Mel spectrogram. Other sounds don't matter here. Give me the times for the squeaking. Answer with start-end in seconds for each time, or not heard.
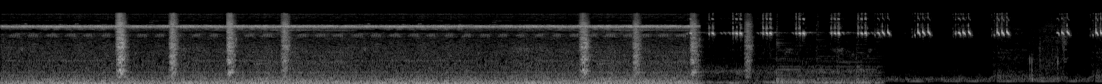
1.1-3.0, 5.8-7.5.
